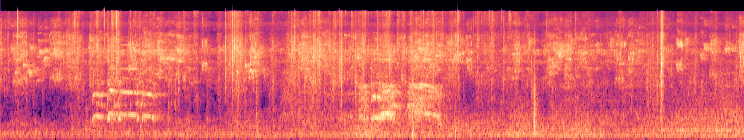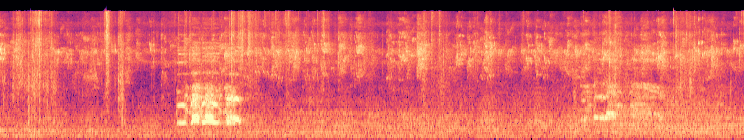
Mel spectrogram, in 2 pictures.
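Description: Four loud animal calls stand out over a steady background of small birds chirping. They come spread out over the stretch, and the loudest, about two-thirds of the way through, wavers in several pulses. Scattered light clicks and knocks are also heard.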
